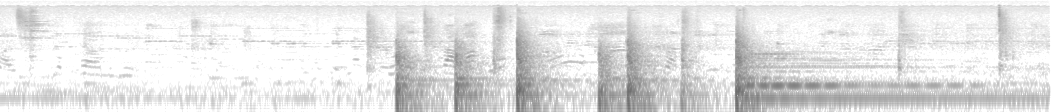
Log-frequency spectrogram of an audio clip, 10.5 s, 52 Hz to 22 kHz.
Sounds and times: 0.0s people talk in the background 10.5s
4.0s drum 10.4s
7.4s gong 10.5s

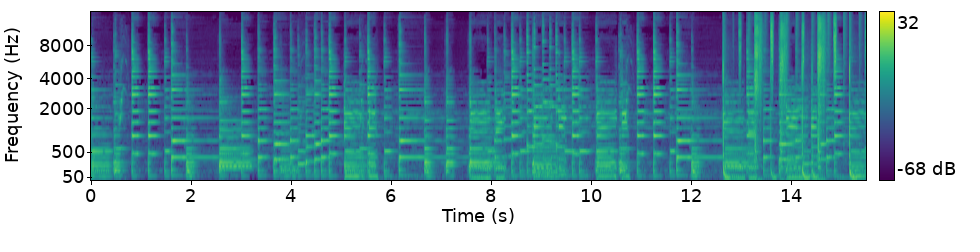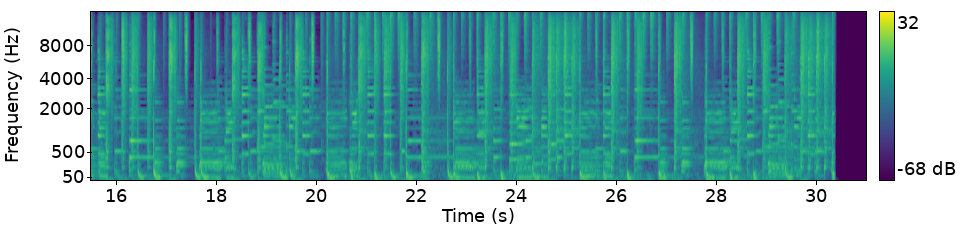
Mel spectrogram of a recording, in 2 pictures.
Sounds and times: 5.0s Background music 30.4s

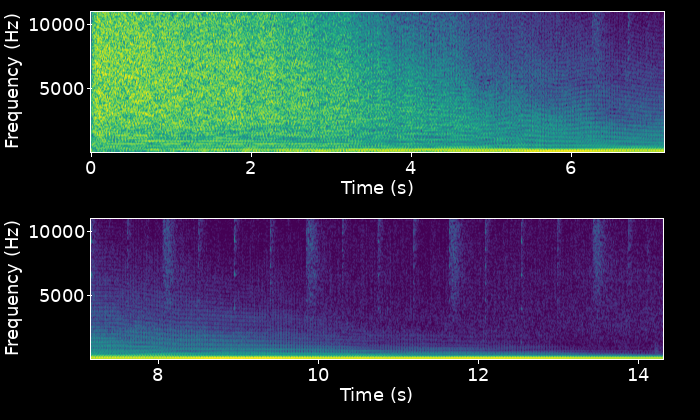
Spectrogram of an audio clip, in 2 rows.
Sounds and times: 0.0s GUITAR LOOPS 14.3s

